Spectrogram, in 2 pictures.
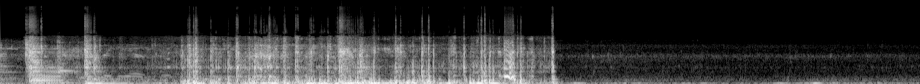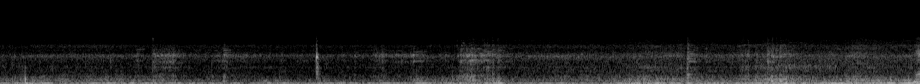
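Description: Loud rustling and clattering close to the microphone for the first five and a half seconds, full of sharp clicks, then only faint background noise.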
